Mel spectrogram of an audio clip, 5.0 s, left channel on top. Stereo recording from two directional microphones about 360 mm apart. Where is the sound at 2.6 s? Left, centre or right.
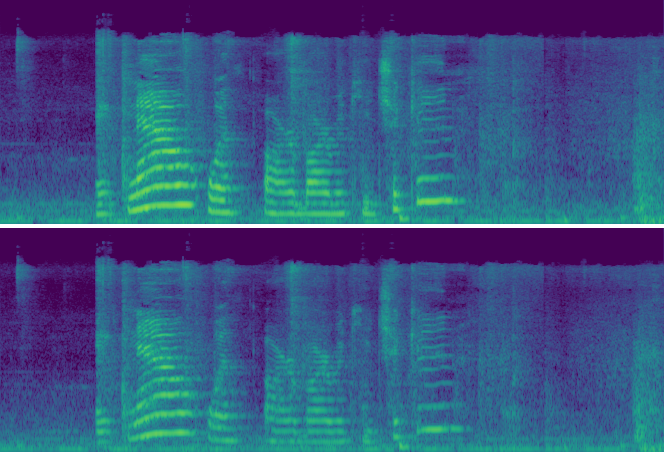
Centre.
